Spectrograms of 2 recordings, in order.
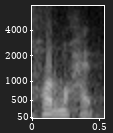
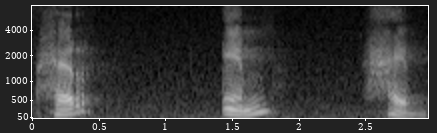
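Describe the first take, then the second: First: The name starts with 'Hor' and runs together. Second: The name starts with 'Her' in three parts. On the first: The speaker calls it wrong. "we all pronounce his name wrong" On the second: The speaker calls it right. "His true name is"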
